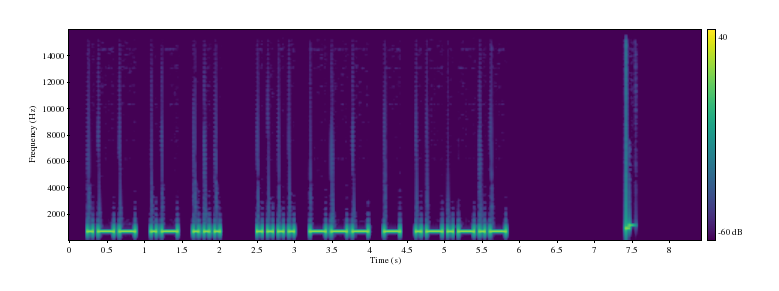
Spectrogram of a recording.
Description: Morse code, heard as a keyed tone, about 17 wpm, 700 Hz. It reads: WAS HOT.
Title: Sentences from Top 1000 Words - Review Part 5 - 17wpm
